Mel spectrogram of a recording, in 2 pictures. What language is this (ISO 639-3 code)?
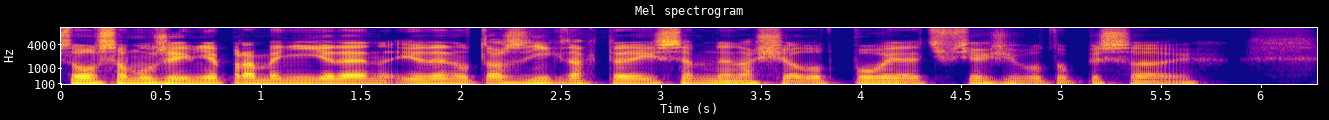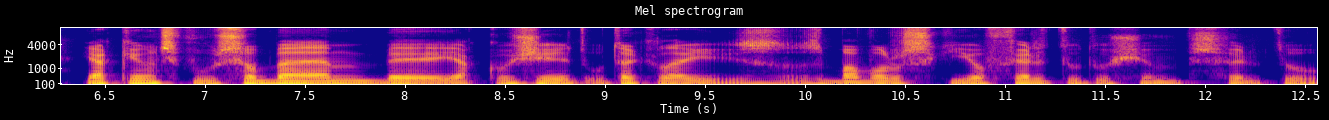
ces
